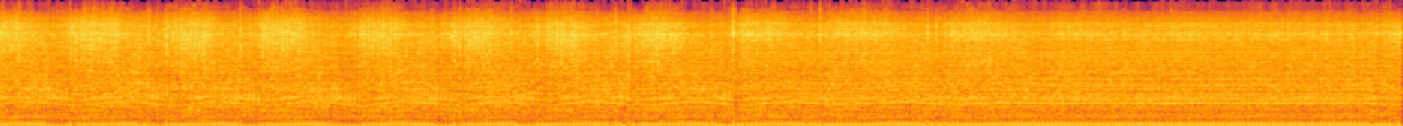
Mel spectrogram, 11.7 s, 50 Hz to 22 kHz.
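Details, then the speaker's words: Cub Cadet riding mower with Kohler engine surging, speed hunting up and down about every 1.5 s; partly closing the choke smooths it, so it is running lean, suspected restriction in the carburetor. "okay so it's not getting enough fuel it's surging when I you may have seen me stick my finger in the carburetor what I was doing is shutting the choke just a little bit and soon as I restricted the air flow a little bit it smoothed out"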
